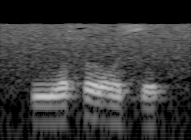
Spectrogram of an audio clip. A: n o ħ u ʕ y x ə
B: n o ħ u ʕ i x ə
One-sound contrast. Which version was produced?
A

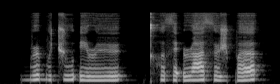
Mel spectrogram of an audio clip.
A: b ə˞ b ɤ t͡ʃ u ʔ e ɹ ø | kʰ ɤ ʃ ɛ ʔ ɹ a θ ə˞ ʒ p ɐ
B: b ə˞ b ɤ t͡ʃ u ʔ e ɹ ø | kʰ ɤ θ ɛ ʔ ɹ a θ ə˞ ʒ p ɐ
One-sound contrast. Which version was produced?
B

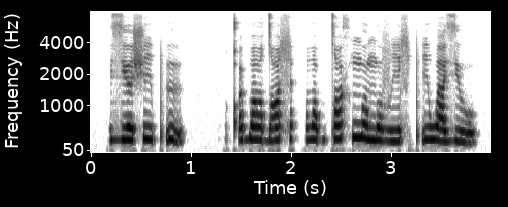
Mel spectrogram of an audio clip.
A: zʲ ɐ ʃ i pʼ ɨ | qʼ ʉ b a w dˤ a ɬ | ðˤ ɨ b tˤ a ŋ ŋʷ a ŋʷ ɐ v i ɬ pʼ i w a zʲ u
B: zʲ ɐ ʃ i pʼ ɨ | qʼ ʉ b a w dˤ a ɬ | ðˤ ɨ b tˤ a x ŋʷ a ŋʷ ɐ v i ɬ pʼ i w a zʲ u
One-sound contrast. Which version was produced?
B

